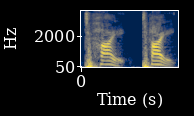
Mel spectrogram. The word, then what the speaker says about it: tight: the time gets so tight. You have to pronounce that T with more air, so it doesn't sound like a D, right?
